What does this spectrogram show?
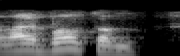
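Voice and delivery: ordinary talk, nothing marked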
